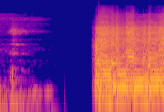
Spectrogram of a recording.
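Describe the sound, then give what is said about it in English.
After a faint breathy murmur and a brief silence, a loud, heavily distorted electric guitar bursts in alone, playing a thick, sustained chord with no other instruments: a guitarist's isolated guitar track from the Van Halen Guitar Hero video game, without production or reverb. “took those and just isolated … track”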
